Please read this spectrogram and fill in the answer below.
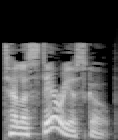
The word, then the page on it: telestereoscope: British English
